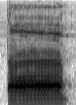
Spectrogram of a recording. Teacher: زبان کی نوک ثنائے علیہ کی جڑ سے لگے تو تا ادا ہوتا ہے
